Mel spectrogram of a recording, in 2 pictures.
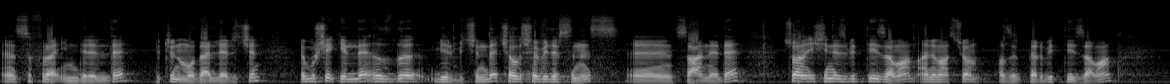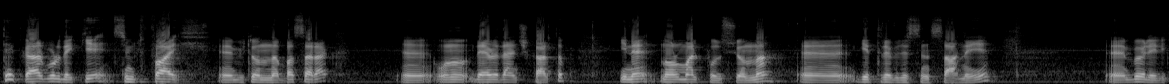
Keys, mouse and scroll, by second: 0.6 middle click, 2.0 g, 5.8 g, 7.6 click, 15.1-16.8 drag, 17.2 middle click, 19.6-20.8 drag, 21.6 click.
